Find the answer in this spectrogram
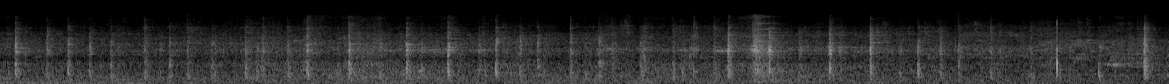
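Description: Freight train's covered hopper cars rolling past close by: a steady rolling noise with the wheels clicking over rail joints in an uneven clickety-clack.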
